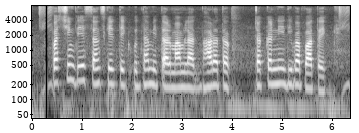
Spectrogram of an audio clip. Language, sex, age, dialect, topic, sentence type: Magahi, male, 18-24, Northeastern/Surjapuri, banking, statement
